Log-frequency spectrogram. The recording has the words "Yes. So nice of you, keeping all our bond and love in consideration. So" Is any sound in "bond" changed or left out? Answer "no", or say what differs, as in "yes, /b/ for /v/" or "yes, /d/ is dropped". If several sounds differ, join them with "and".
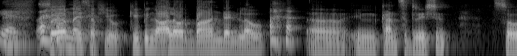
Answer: no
